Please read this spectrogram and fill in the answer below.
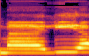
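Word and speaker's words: مَالِيَهْ: number 28 to 29, then we merge letter ha of the word maliya into letter ha of the word halaka. And this is called idgham mutamathilan, and we will recite it like this.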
